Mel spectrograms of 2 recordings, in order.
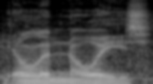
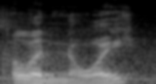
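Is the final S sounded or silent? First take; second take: sounded; silent. First: The final S is sounded. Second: The final S is silent. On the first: The speaker calls it wrong. "So annoying when people say Illinois" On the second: The speaker calls it right. "Don't they know it's a silent S?"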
